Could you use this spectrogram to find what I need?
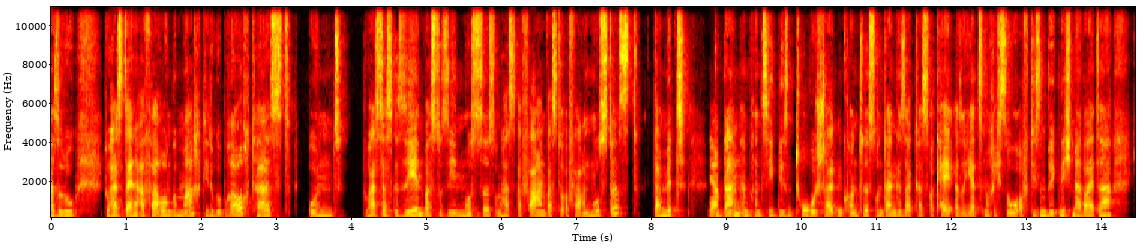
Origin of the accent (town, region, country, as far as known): Germany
